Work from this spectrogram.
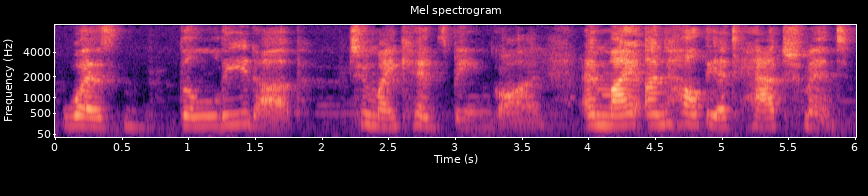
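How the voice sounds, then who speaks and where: A woman's voice: medium pitch, takes it slowly, recorded from a distance. A woman in her thirties co-hosting a podcast, sharing personal stories in a candid, conversational way. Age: 30s. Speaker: podcast co-host. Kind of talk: casual personal storytelling. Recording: faint steady background noise.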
